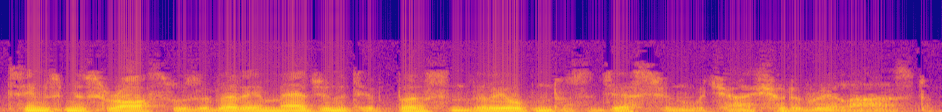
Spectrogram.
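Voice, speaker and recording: A very deep-voiced American professor in an old radio play, courteous on the surface and quietly sinister beneath. He speaks in measured, polite phrases with a gravelly edge. The recording is muffled, with clear background noise. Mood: courteous, guarded. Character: smooth, courteous, secretly sinister male professor. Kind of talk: old-time radio drama acting.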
